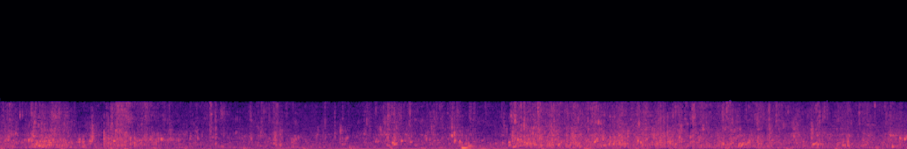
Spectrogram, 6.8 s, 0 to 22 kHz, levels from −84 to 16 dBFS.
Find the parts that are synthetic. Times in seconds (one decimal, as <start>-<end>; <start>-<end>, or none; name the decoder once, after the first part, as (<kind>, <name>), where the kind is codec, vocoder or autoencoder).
1.8-2.5 (vocoder, Vocos); 4.6-6.8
